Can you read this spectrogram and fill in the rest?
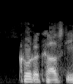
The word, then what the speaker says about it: Khodorkovsky: Khodorkovsky, he's the most well-known.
